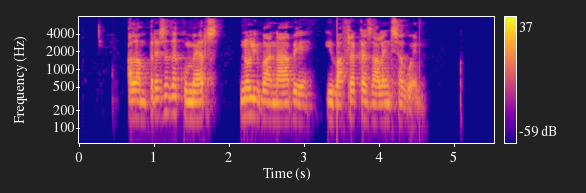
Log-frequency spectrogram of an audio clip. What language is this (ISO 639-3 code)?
cat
